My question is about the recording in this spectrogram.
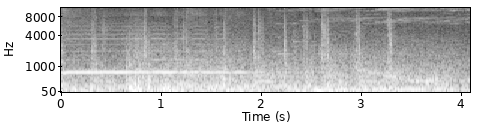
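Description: Dramatic background score: a long held note that stops about two seconds in, then a lower note, over repeated drum hits and a low rumble.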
